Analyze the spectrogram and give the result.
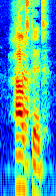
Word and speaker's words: Halstead: Well, actually, if you really want to say Essex, as a lot of people say, you want to don't pronounce the L. Halstead.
